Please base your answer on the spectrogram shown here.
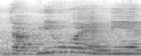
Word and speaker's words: women: W-O-M-E-N is pronounced as women when it is plural. W-O-M-A-N is woman.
